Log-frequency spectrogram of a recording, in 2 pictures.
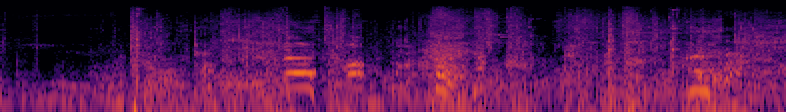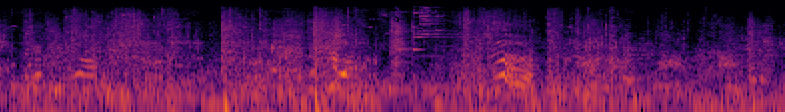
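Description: Weapons clash and spells crackle in quick bursts.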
